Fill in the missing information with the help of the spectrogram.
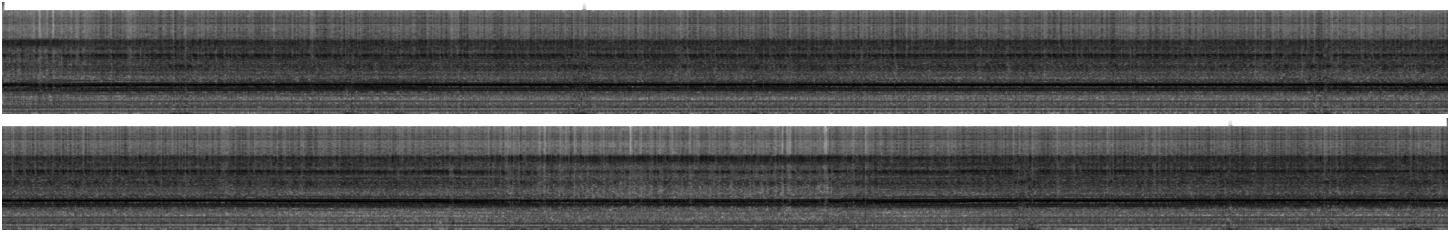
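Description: Peugeot Jet Force Compressor scooter's supercharged engine running hard at a steady high pitch while riding. The note sags slightly past the middle and climbs back near the end.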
